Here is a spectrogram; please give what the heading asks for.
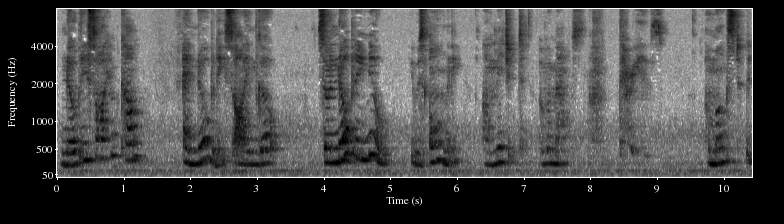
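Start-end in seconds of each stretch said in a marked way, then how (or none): none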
